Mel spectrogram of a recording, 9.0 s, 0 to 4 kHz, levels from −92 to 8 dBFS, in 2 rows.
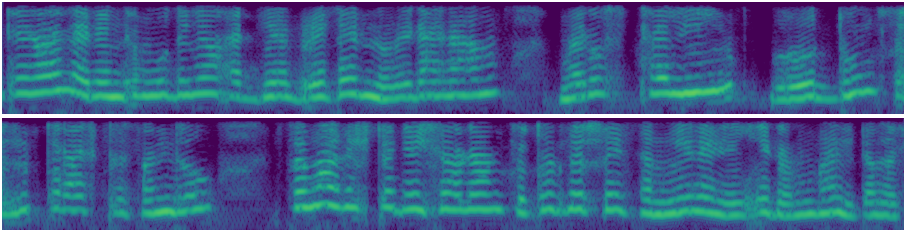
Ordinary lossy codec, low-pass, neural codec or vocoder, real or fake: none; 3.6 kHz; codec, 16 kHz, 1 kbps, FreqCodec, smaller model; fake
